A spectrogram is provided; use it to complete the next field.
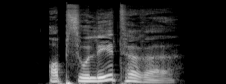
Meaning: inflection of obsolet: 1. strong/mixed nominative/accusative feminine singular comparative degree 2. strong nominative/accusative plural comparative degree
- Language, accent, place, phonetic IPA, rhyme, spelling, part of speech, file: German, Germany, Berlin, [ɔpzoˈleːtəʁə], -eːtəʁə, obsoletere, adjective, De-obsoletere.ogg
